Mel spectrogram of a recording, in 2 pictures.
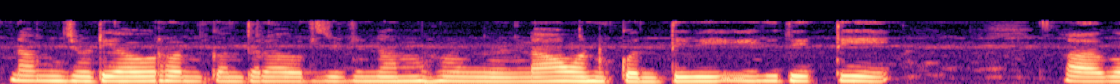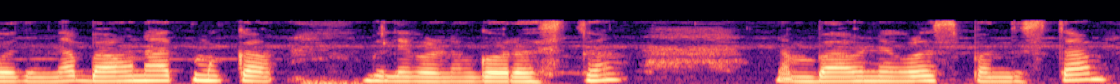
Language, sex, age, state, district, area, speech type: Kannada, female, 18-30, Karnataka, Koppal, rural, spontaneous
